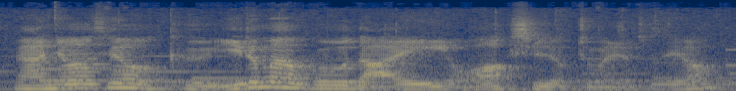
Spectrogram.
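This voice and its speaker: A man's voice: medium pitch, fairly quick, reverberant, over music, close to an everyday voice. A man voicing a blunt male working holiday counselor who gives matter-of-fact advice.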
